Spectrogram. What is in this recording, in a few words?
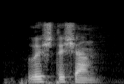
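"лысьтысян", Komi, male; kpv audio dict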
